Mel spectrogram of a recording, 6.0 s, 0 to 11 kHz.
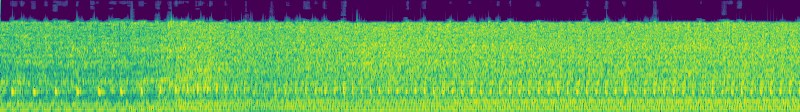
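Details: V8 at first start after a rebuild with new gen 4 rods and pistons, oil pump, cam, lifters and all new gaskets: deep, steady idle with an even low rumble and no knocks or ticks on top; sounds healthy.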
